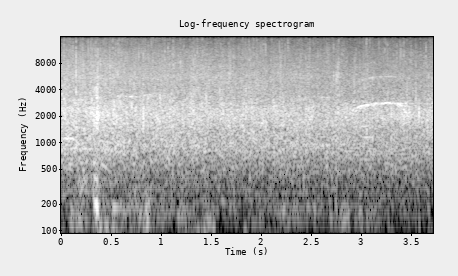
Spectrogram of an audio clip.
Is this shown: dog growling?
no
